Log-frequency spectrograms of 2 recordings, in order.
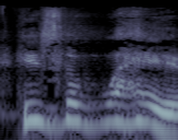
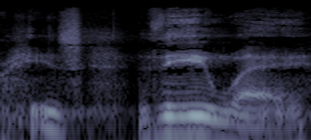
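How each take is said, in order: First: "way" as the key word, with a short unstressed "the"; stress on WAY. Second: "the" drawn out as "thee", slow and low; slow right down and hold "the" as "thee"; stress on THE. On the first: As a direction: pass lightly over "the" and land on "way". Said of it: "What does that mean?". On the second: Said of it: "That means everything else is not". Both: Shown as a demonstration.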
